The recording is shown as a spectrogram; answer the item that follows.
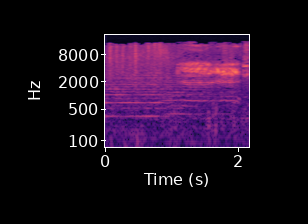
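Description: Background music with steady held tones. About a second in, a young antelope gives a high-pitched bleating distress cry lasting about a second, the call of prey seized by a leopard.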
